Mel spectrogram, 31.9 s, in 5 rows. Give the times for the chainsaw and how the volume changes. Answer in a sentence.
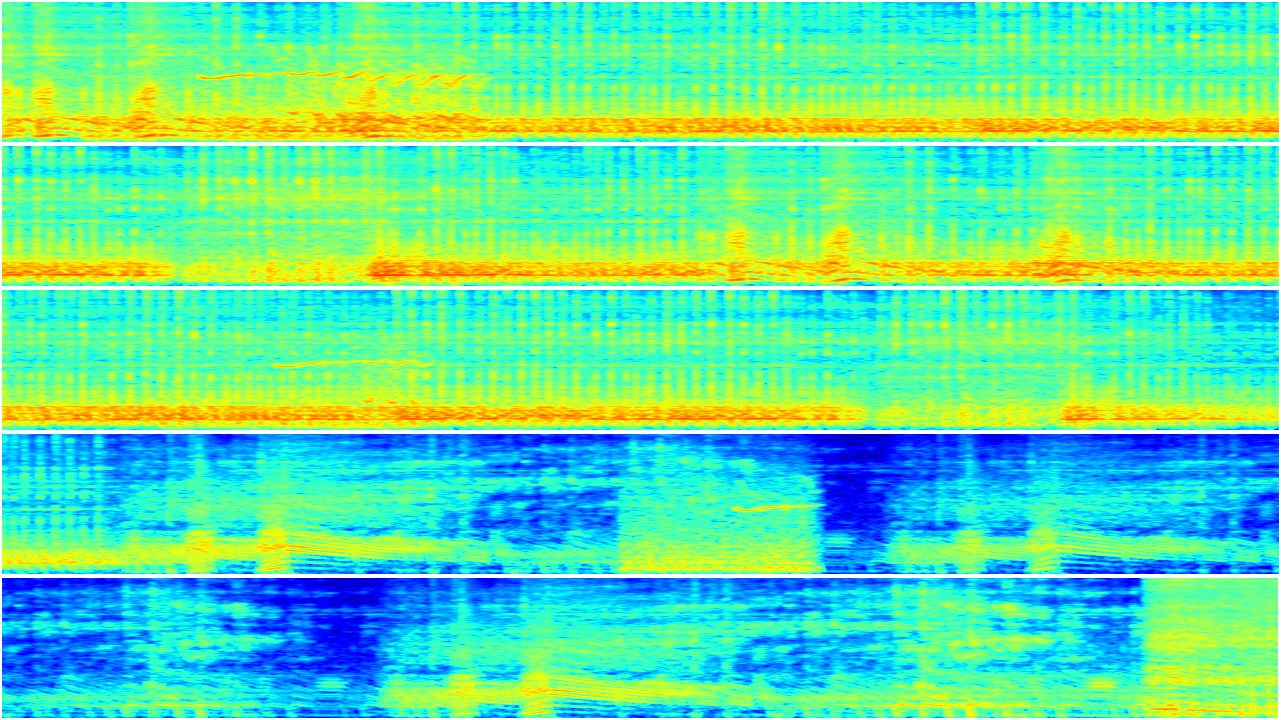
You can hear the chainsaw from 0.0 to 31.8 s, getting quieter.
